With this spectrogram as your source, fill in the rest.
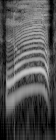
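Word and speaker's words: know: কে এন ও ডব নো। এখানে কে এর উচ্চারণটা মুখে হবে না।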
